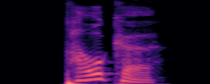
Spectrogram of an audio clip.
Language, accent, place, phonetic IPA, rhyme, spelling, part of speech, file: German, Germany, Berlin, [ˈpaʊ̯kə], -aʊ̯kə, pauke, verb, De-pauke.ogg
- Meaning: inflection of pauken: 1. first-person singular present 2. first/third-person singular subjunctive I 3. singular imperative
